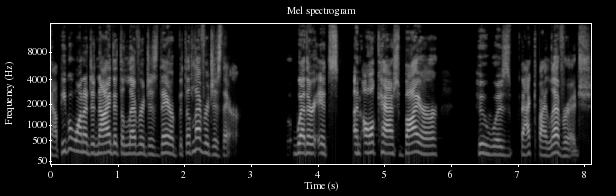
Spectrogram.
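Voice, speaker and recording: In an American accent, a woman speaks at a moderate pace and medium pitch with ordinary pitch variation, the recording very clean with a silent background and a dry, close sound with no echo. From Connecticut, US Northeast. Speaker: economist, former central bank advisor. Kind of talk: interview. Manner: animated.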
